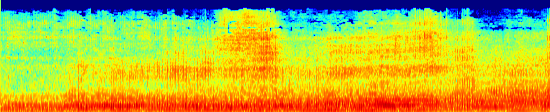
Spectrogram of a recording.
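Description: A car engine revving and accelerating, its pitch climbing near the end.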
